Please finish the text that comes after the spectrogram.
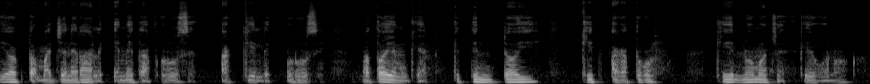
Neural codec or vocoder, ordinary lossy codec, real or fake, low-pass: vocoder, 44.1 kHz, 128 mel bands, Pupu-Vocoder; none; fake; none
